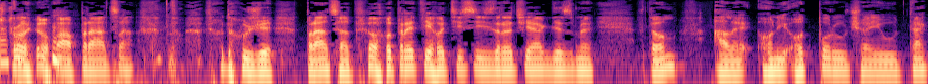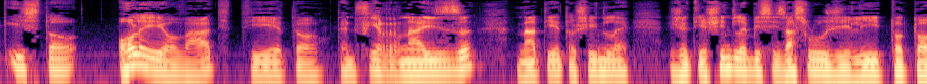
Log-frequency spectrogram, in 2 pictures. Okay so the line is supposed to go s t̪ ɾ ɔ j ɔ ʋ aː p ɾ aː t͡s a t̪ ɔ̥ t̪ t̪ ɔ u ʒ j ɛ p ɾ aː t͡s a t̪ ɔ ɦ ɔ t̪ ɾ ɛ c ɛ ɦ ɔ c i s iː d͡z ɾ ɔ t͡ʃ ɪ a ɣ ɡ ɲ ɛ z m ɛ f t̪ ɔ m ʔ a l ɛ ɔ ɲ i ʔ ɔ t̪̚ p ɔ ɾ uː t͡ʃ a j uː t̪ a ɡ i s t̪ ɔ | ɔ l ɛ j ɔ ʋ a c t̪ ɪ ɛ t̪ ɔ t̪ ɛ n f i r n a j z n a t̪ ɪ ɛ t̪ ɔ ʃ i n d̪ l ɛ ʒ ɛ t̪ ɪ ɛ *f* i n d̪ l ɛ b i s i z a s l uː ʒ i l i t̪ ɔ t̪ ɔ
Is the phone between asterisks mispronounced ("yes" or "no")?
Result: yes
